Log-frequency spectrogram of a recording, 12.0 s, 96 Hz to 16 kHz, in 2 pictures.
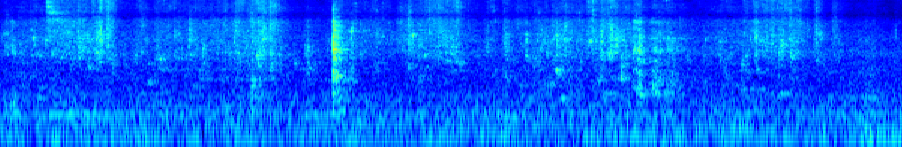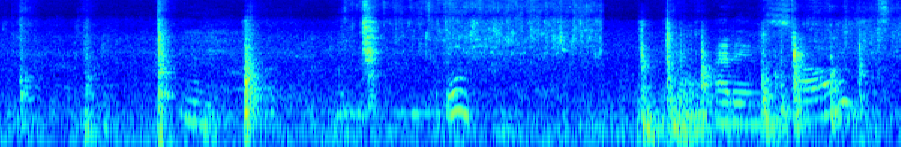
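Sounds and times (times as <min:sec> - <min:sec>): pot sizzling and simmering: 0:00.0 - 0:06.0.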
